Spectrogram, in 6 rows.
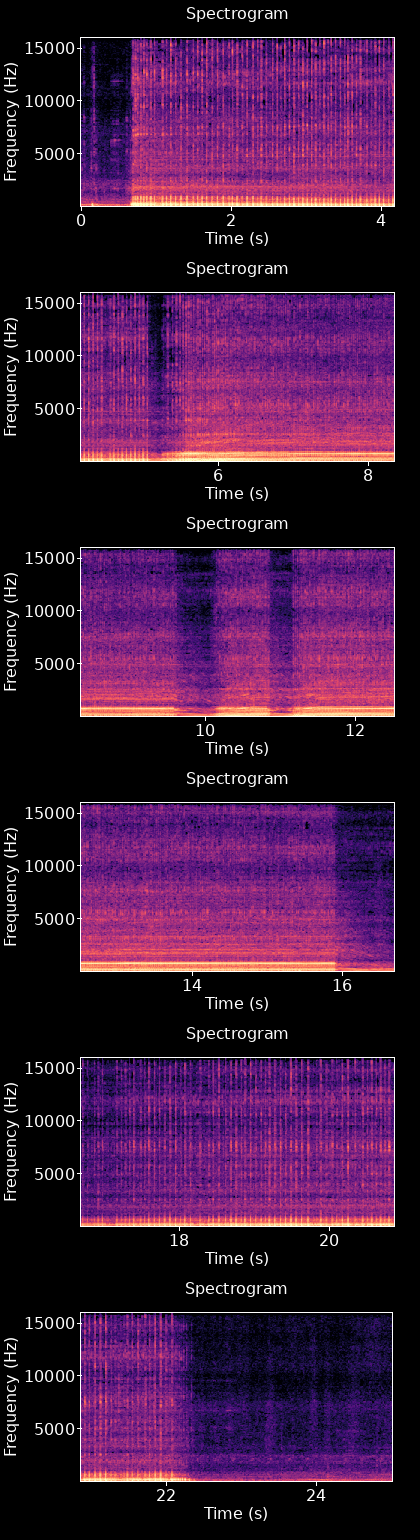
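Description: Small two-stroke engine of a Maruyama AC23S brush cutter, pull-started and catching within a second. It idles, is revved up and held at high revs twice with a quick throttle blip between, drops back to idle, and is switched off near the end.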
